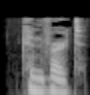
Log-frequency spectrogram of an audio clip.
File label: "Convert", English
